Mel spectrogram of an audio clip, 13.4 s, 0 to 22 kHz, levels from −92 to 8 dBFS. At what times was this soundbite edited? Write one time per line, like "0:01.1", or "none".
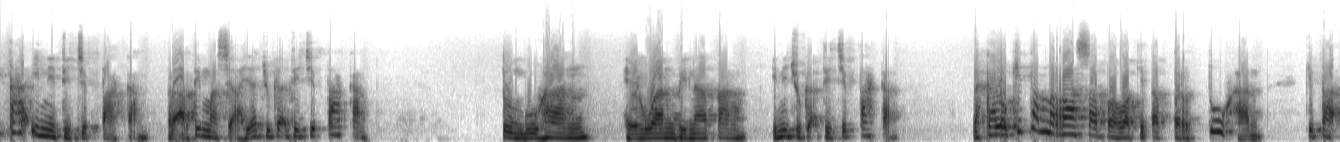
none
